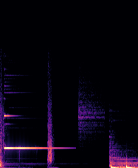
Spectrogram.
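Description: A bright single notification-style ding that rings on one high tone and fades out over about a second, followed by a brief high shimmer. Near the end a deep drum stroke comes in with a ringing tone.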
